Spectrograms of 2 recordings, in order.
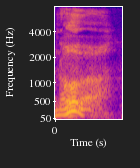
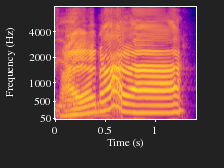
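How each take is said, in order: First: It is said in a Yakuza samurai voice. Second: It is said in his normal voice.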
